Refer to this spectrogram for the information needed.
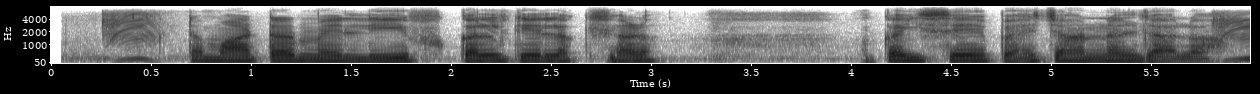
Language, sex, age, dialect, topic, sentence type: Bhojpuri, male, 25-30, Northern, agriculture, question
